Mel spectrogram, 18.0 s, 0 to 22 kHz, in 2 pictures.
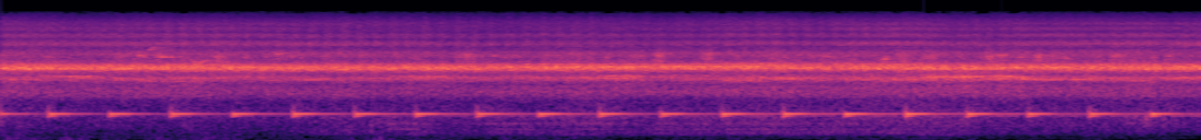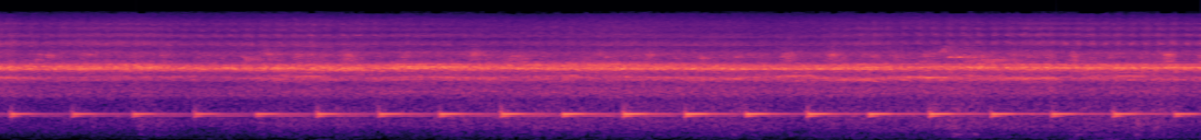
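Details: Chorus of Ezo haruzemi cicadas at full strength beside the Kamaishi Line's Ōgiri crossing on 1 June 2019. A steady, shrill wall of buzzing runs throughout, overlaid by a regular lower pulse repeating roughly twice a second.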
